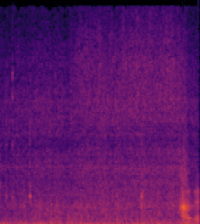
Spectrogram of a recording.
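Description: Raindrops striking a motorcycle helmet visor while riding in heavy rain, under a loud, steady rush of wind noise on the microphone.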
